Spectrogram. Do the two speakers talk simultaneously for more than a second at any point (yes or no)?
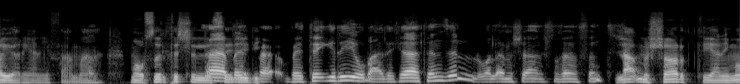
no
